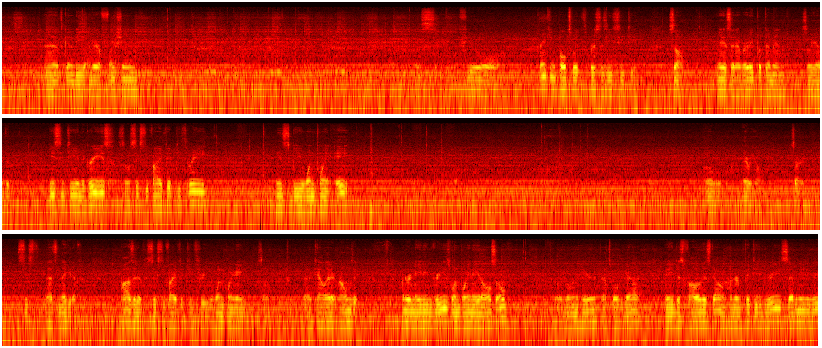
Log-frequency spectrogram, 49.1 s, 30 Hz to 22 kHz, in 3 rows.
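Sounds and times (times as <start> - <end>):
low mechanical hum: 0.0 - 49.0.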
